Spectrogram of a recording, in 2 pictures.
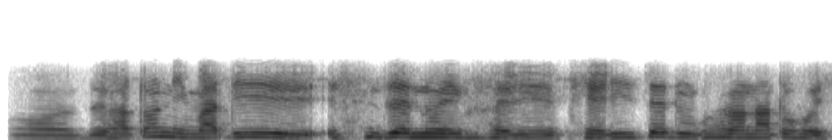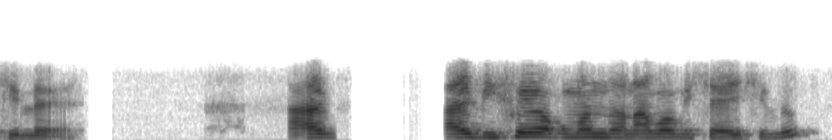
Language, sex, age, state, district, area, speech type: Assamese, female, 30-45, Assam, Jorhat, urban, conversation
